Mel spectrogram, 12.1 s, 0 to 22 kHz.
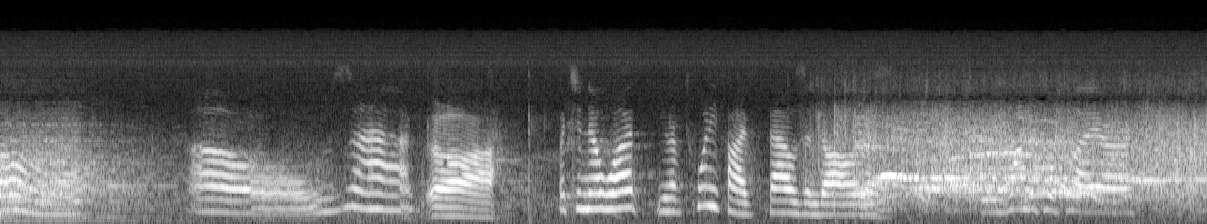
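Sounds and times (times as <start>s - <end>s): person groaning: 4.3s - 5.0s.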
